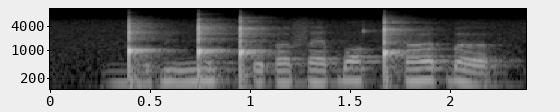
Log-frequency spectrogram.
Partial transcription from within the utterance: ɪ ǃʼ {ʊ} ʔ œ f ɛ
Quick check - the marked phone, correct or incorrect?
correct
